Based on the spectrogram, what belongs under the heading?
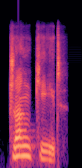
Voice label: "truncate", Indian

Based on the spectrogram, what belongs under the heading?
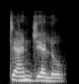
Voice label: "tangelo", Indian

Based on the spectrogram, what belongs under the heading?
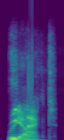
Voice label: "react", American

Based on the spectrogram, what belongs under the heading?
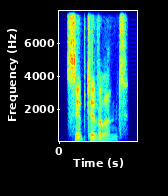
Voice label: "septivalent", British

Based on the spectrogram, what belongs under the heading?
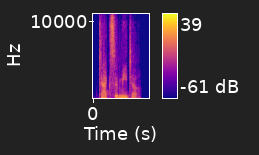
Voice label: "taximeter", Indian

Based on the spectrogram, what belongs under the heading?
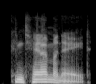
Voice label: "contaminate", American

